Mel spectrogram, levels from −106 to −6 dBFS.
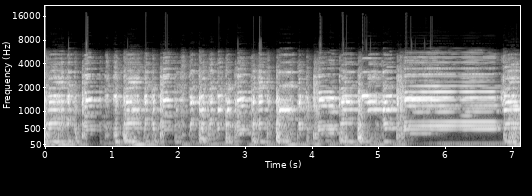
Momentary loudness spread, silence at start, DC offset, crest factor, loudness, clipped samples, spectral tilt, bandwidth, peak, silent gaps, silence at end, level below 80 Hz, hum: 6 LU; 0 s; under 0.1%; 12 dB; -11 LUFS; under 0.1%; -5 dB/octave; 6.2 kHz; 0 dBFS; none; 0 s; -42 dBFS; none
